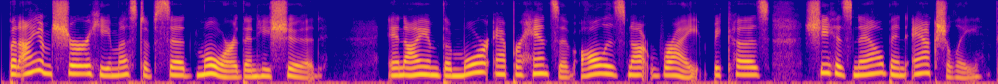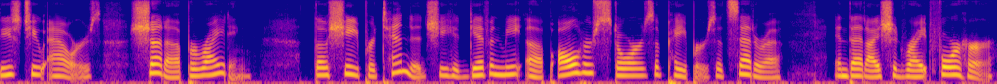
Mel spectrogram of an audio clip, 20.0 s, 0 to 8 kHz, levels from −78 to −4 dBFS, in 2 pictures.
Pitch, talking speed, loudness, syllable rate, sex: 220 Hz, 165 wpm, -17 LUFS, 4.2 syllables/s, female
